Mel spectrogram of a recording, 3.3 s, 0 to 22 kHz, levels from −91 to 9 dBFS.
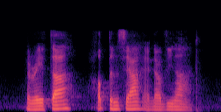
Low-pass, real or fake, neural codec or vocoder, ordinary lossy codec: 7.2 kHz; fake; codec, 16 kHz, 1.1 kbps, Voila-Tokenizer; AAC, 48 kbps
